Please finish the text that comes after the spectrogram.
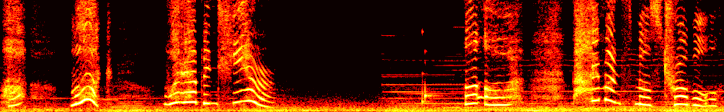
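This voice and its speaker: A woman voicing a tiny, excitable childlike fairy companion in a video game, squeaky, chirpy and exclamatory. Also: extremely slow, pauses often, heavily acted. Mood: wary, alarmed. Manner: exclamatory, refers to self in third person. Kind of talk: cartoonish video game voice acting. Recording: game music behind the voice.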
